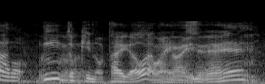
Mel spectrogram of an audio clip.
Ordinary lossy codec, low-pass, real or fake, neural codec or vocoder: none; none; fake; codec, 16 kHz, 2 kbps, FunCodec, trained on LibriTTS, 25 frames a second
